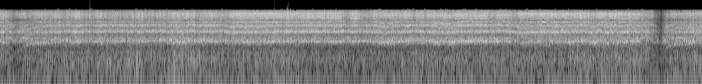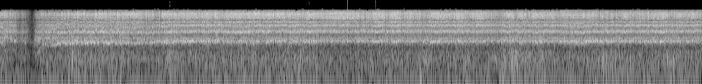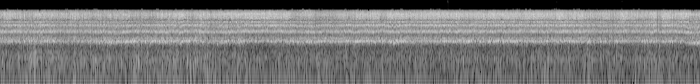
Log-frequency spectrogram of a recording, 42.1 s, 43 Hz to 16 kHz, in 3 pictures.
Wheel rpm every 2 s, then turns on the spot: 190, 230, 230, 230, 220, 210, 140, 110, 210, 230, 230, 230, 230, 230, 240, 230, 230, 230, 230, 230, 230.
none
